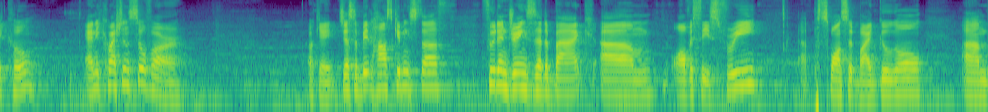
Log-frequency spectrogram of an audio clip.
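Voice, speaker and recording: Man hosting a meetup, deep-voiced today. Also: a bit bright, a little hiss or hum. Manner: chatty, laughs easily, runs the agenda. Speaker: event host. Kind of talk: casual event hosting. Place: hotel meeting room.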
